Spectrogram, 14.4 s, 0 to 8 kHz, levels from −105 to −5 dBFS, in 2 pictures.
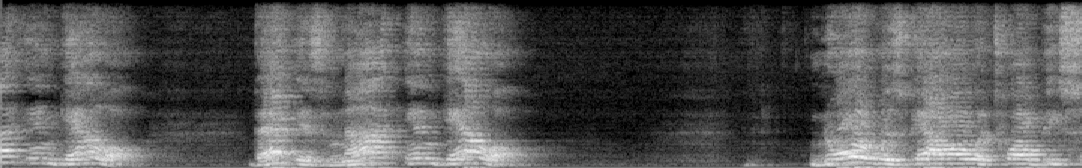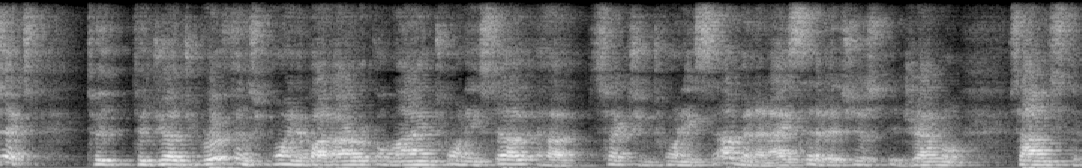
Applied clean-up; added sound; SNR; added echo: none; none; none; reverberation time 0.4 s.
